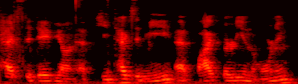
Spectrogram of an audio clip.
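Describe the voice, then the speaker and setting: A man's voice: lowish voice, normal speed, mellow. A young man casually telling police what he knows as a witness, on a noisy, distant recording. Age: young adult. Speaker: witness, friend of crash victim. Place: police station lobby.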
